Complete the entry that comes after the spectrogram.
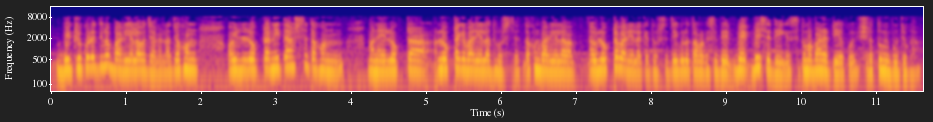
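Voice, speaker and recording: A woman's voice: fairly high pitch, steady tone, fast, a little mellow. A young adult woman with a Bangladeshi Bengali accent telling her life story in a colloquial, plain-spoken way as an interview guest.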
